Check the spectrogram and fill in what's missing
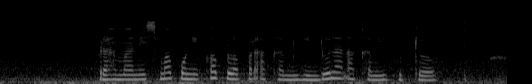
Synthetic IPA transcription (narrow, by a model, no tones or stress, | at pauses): b̥ɾahmanismɔpunikɔpəlɔpɔɾa̰ɡ̥a̤miɦind̪ulanʔaɡ̥a̤mib̥ṳɖ̥ɔ̤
